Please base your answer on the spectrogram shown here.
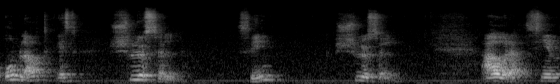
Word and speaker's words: Schlüssel: Sin embargo, como en vez de una SZ tenemos una doble S, es una U corta.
